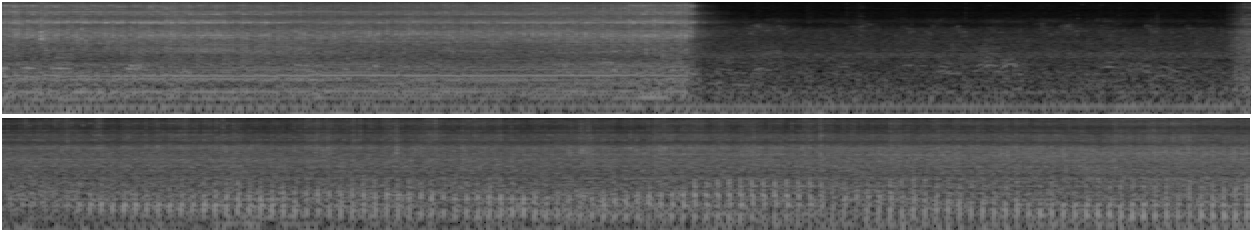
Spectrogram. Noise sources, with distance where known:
jackhammer

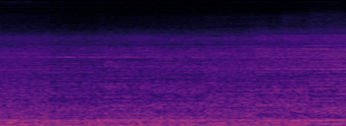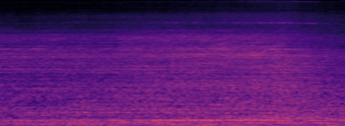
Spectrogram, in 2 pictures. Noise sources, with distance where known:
engine of unclear size, far

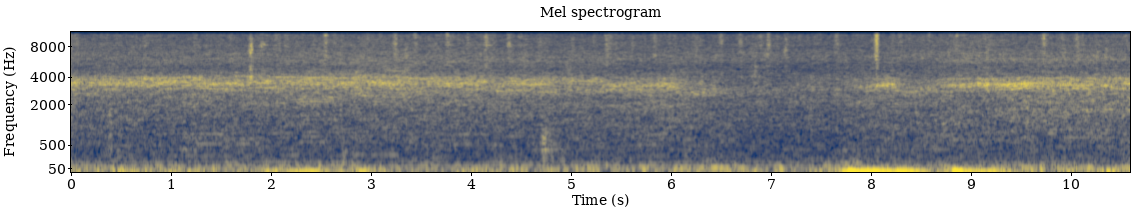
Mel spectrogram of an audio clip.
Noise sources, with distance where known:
chainsaw, far

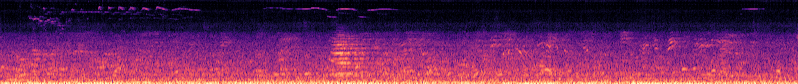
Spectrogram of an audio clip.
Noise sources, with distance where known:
car horn, far; person or small group shouting, far

